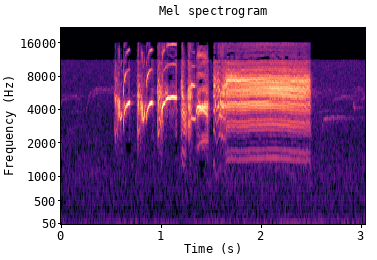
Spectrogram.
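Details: Eurasian siskin song: rapid twittering flourishes of high sliding notes leading into a long, drawn-out wheezy buzz lasting about a second.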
